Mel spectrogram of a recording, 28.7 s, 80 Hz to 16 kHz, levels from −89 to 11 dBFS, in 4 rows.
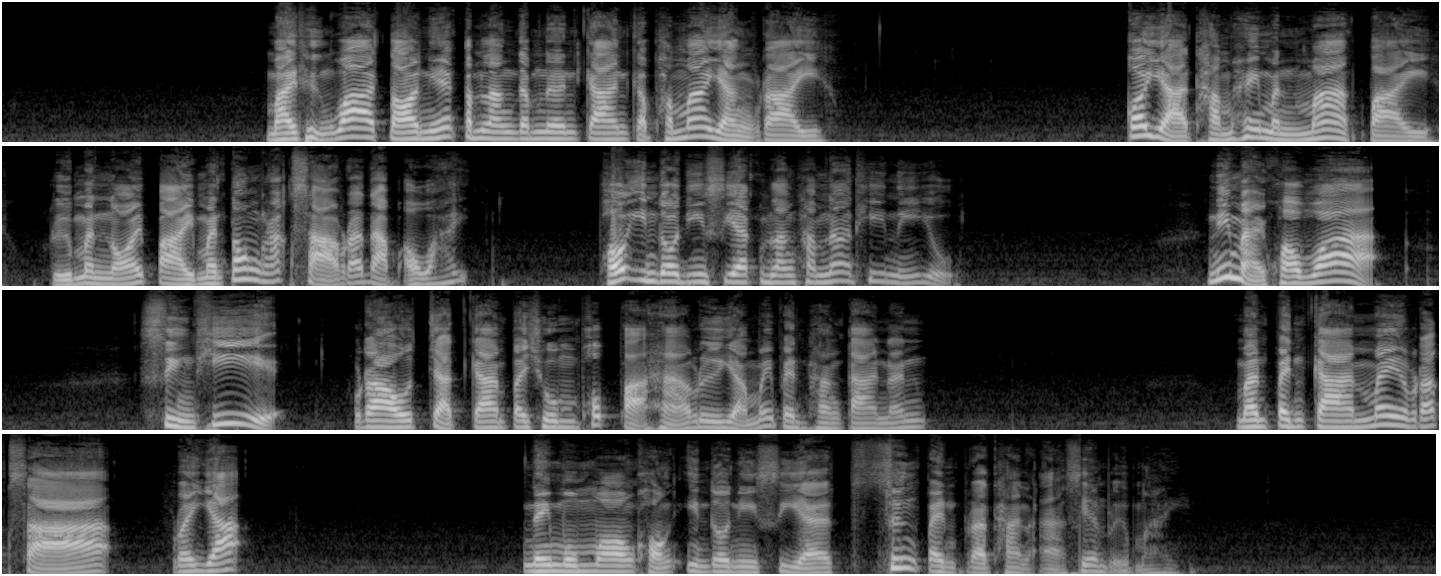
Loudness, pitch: -17 LUFS, 145 Hz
